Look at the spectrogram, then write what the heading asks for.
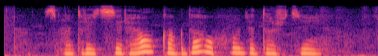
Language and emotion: Russian, sad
